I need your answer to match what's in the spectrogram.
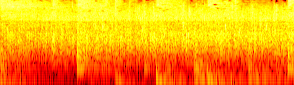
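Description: audience applause

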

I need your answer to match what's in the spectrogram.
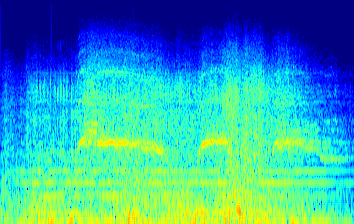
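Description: woman's horror film scream

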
